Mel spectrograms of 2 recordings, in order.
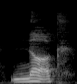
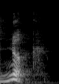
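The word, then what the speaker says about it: Knuck: so my name is nook so i think it's pronounced nook yeah nook and even martin uh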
